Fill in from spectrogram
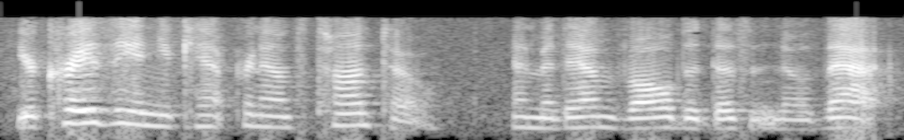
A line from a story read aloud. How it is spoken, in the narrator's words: Kelsey murmured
